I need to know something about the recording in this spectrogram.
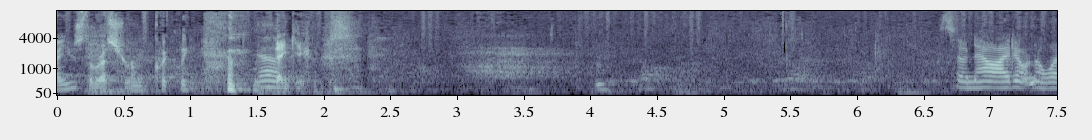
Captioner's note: laugh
